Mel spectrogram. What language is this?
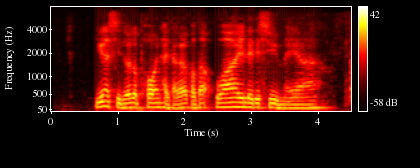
Cantonese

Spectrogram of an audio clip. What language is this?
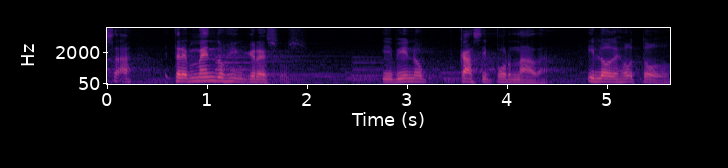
Spanish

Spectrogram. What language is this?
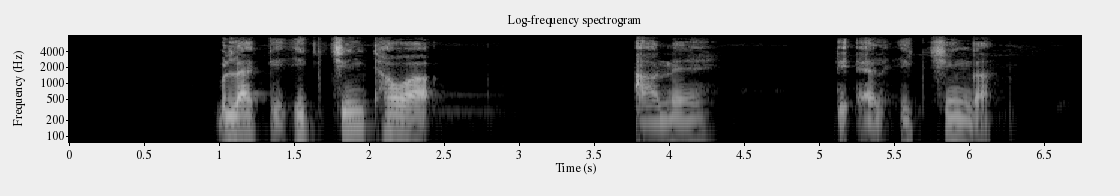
Tupuri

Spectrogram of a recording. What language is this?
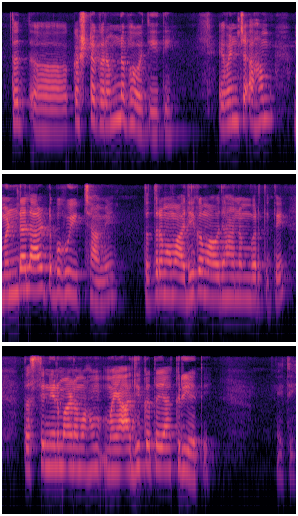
Sanskrit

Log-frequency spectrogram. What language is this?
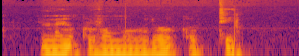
Kinyarwanda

